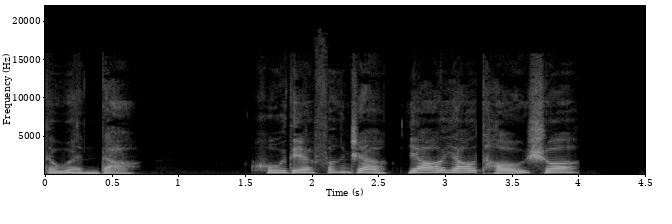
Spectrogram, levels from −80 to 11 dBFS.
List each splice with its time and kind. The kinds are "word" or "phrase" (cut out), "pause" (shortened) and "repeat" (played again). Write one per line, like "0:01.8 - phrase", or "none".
0:02.6 - pause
